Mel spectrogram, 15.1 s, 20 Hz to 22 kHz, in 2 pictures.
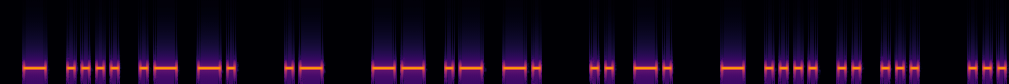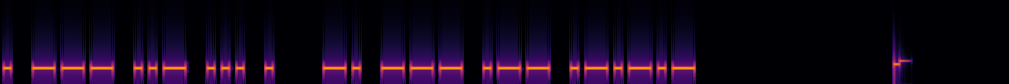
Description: Morse code, heard as a keyed tone, about 22 wpm, 700 Hz. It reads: THAN A MAN IN THIS HOUSE NOW.
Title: Sentences from Top 1000 Words - Review Part 2 - 22wpm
